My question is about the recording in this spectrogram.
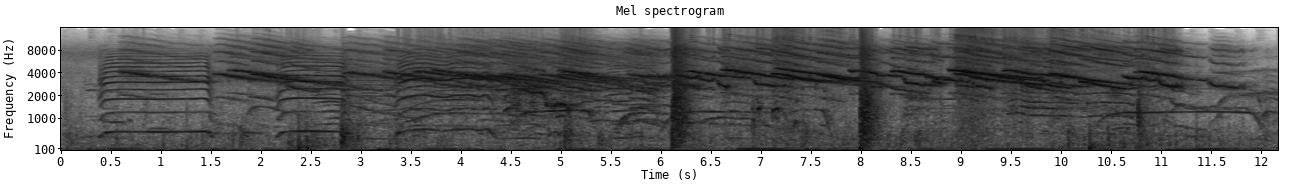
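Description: New Year fireworks going off: many whistling fireworks screeching over one another, their whistles steady at first and then mostly falling in pitch, with two sharp bangs about six and eight seconds in.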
